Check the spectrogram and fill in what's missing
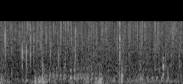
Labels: {"label": "biophony, damselfish", "recorder": "SoundTrap 300"}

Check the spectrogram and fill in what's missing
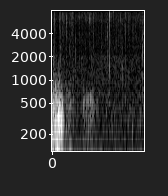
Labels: {"label": "biophony, growl", "recorder": "SoundTrap 600 or HydroMoth"}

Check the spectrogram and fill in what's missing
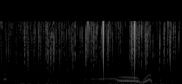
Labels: {"label": "biophony, cascading saw", "recorder": "SoundTrap 600 or HydroMoth"}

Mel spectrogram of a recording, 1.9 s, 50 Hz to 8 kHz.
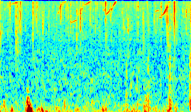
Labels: {"label": "biophony, dolphin", "recorder": "SoundTrap 500"}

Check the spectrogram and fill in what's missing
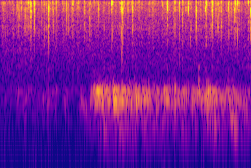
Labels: {"label": "anthrophony, bomb", "recorder": "HydroMoth"}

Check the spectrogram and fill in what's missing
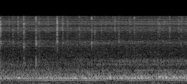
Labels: {"label": "anthrophony, boat engine", "recorder": "HydroMoth"}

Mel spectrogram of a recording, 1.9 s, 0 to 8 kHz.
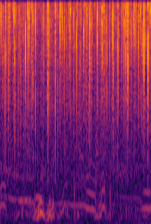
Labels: {"label": "biophony, cascading saw", "recorder": "SoundTrap 600 or HydroMoth"}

